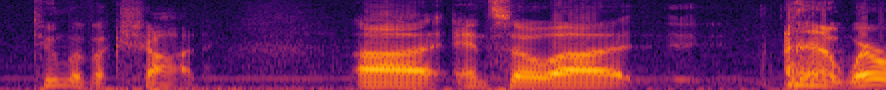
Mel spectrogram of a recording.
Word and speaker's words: Achshad: session of uh tomb of akshad i finally pronounced it right tomb of akshad uh and so uh where we're at is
